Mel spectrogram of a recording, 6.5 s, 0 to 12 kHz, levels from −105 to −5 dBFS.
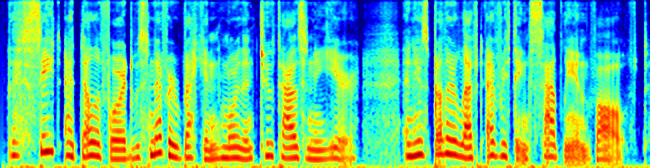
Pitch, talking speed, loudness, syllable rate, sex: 230 Hz, 185 wpm, -18 LUFS, 6.0 syllables/s, female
